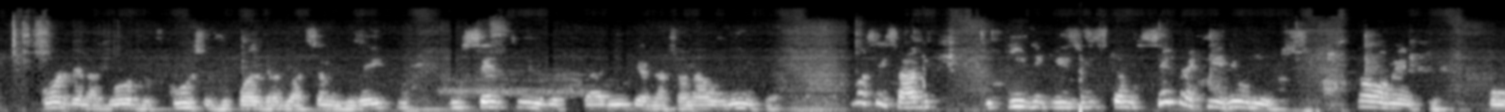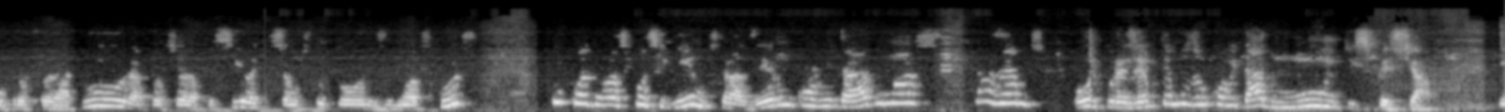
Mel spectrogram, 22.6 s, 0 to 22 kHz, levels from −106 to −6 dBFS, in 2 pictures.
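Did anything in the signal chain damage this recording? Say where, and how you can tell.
Yes: a broken MP3 bit reservoir at 6.91–6.94, 8.09–8.12 and 19.45–19.48 s, where 30 ms glitches make the sound jump ahead. These are likely from MP3 frames dropped in storage, so the following frames decode borrowed bits from the wrong data.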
